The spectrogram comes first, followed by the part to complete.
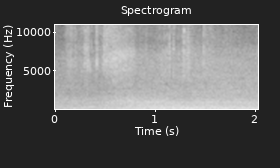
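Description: A fixed-spool reel being wound in against a hooked fish, over a steady rush of surf and wind on the microphone, with a light high rattle during the first second and a half.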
